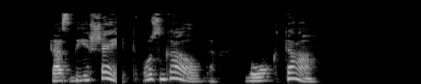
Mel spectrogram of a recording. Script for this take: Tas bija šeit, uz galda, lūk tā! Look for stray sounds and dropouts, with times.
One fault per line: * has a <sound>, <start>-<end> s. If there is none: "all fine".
* has a dropout, 1.2-1.2 s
